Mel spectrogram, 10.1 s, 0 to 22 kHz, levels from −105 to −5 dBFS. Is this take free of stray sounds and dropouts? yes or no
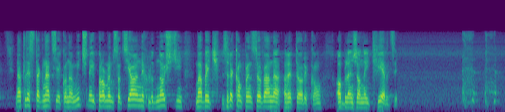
no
